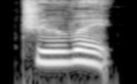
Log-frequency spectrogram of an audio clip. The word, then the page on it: 职位: zhí wèi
